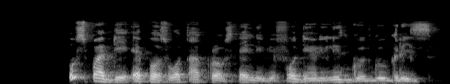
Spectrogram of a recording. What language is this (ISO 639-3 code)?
pcm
